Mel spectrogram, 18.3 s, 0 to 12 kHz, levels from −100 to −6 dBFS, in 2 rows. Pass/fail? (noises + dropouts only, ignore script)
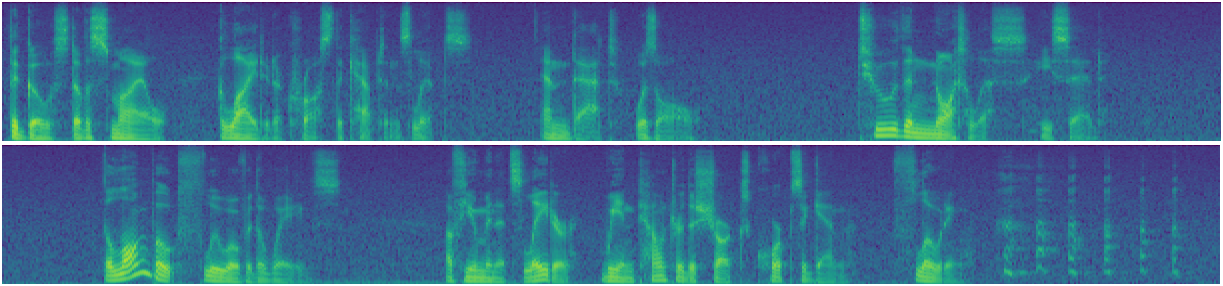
fail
